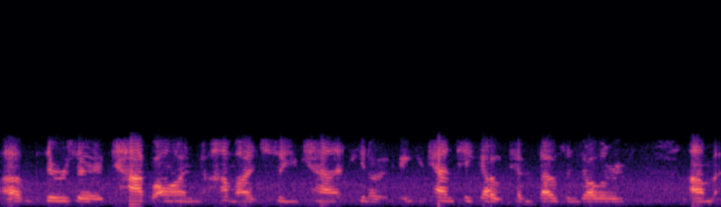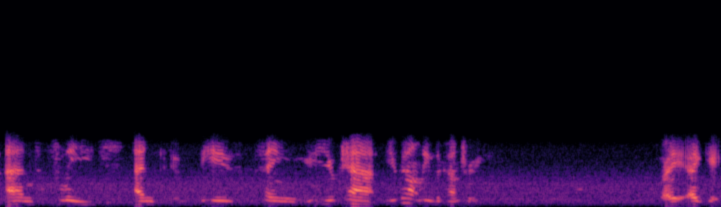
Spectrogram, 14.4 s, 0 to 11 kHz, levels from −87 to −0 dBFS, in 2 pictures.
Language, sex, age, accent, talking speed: English, female, 40-59, American, 135 wpm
